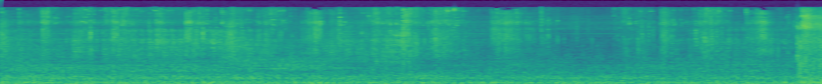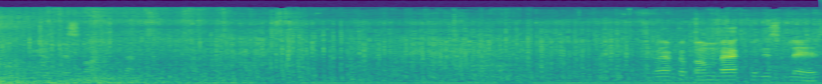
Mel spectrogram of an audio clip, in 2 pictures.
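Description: Heavy footsteps walk on a hard floor.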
